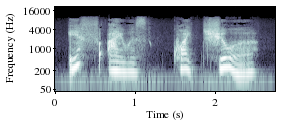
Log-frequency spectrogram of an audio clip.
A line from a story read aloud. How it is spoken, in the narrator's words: Miss Marple said slowly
